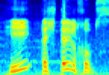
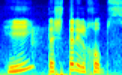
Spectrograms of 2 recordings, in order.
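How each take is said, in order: The two takes are said the same way.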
